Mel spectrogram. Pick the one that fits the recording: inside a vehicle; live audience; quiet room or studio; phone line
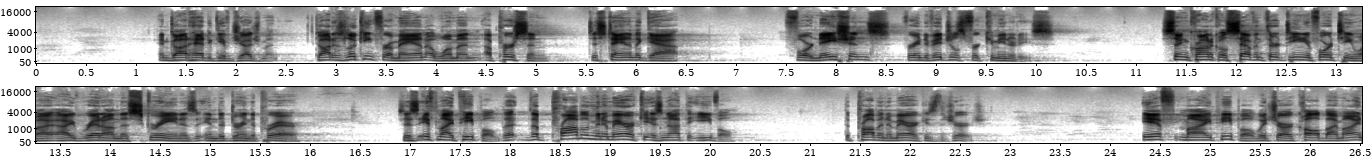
live audience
